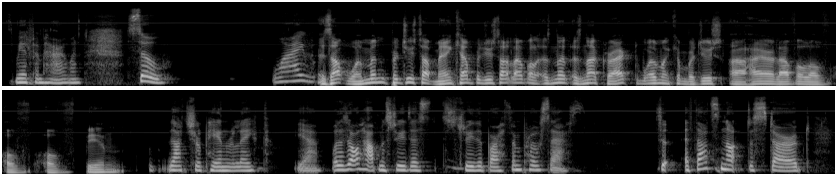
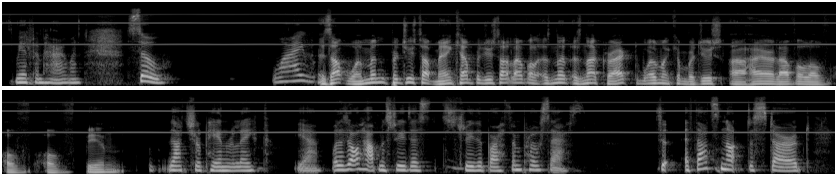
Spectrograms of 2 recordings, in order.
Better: first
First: high-pitched whine; faint; throughout; 8 kHz, 30 dB below the speech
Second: high-pitched whine; loud; throughout; 8 kHz, 7 dB below the speech

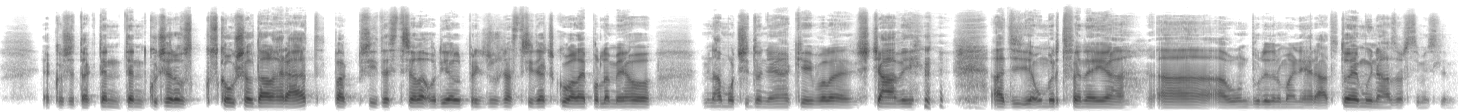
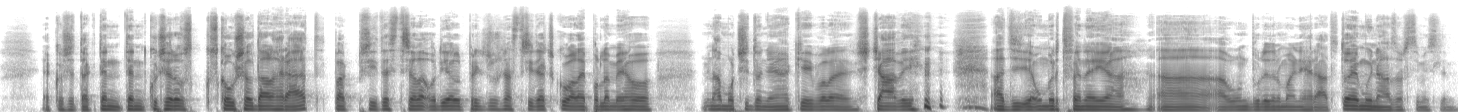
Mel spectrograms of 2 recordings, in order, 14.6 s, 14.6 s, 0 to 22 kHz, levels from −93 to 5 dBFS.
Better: second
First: thin; very; fading below 400 Hz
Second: none

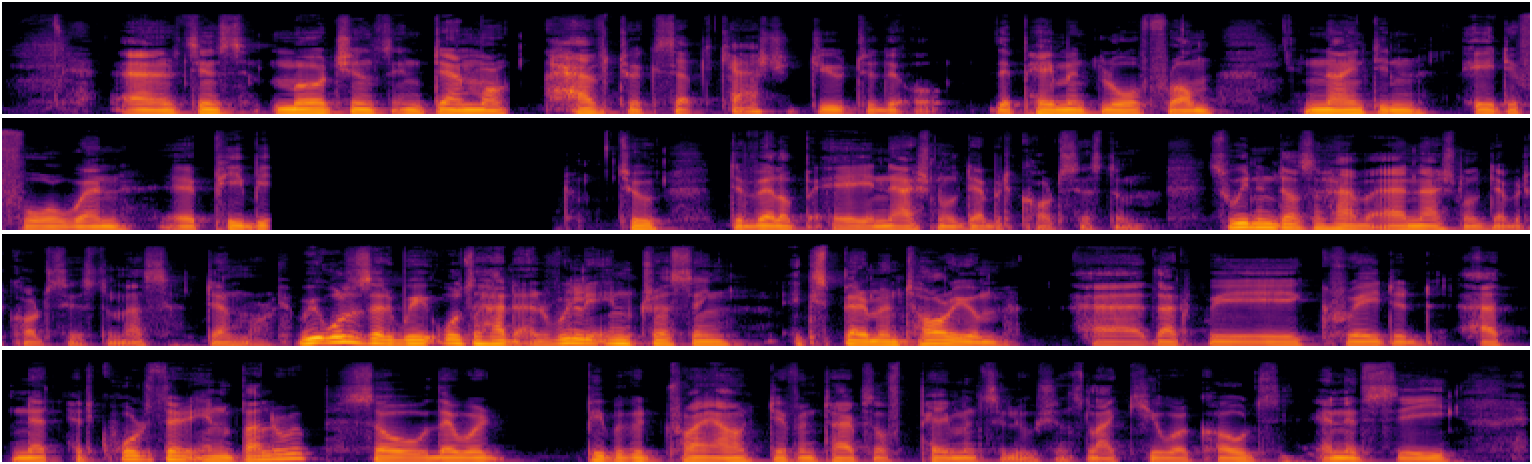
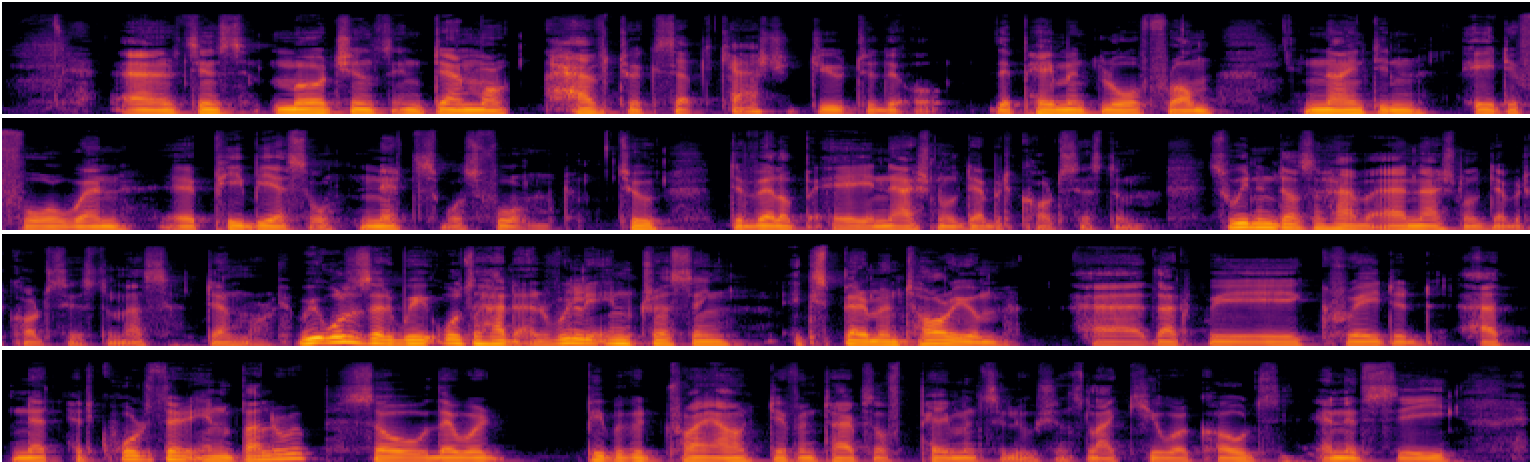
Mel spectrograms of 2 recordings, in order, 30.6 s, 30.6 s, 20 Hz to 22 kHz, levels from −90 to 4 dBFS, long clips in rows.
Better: second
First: audio cutting out; at 9 s for 1.5 s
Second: none

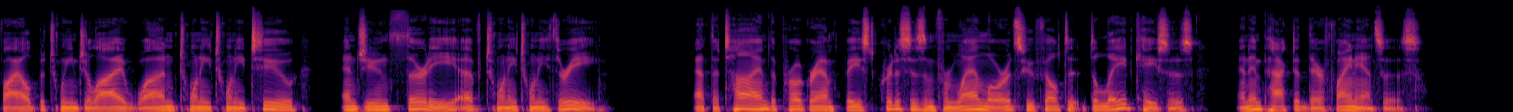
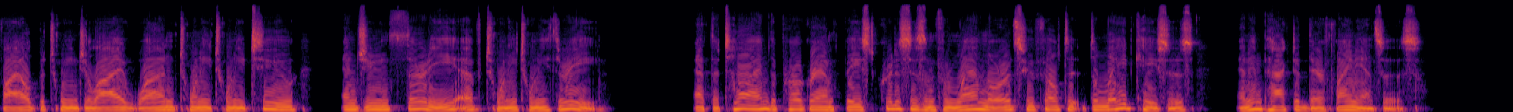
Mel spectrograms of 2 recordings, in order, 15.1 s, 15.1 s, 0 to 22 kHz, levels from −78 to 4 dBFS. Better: first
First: none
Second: distortion; slight; 16% of the sound clipped

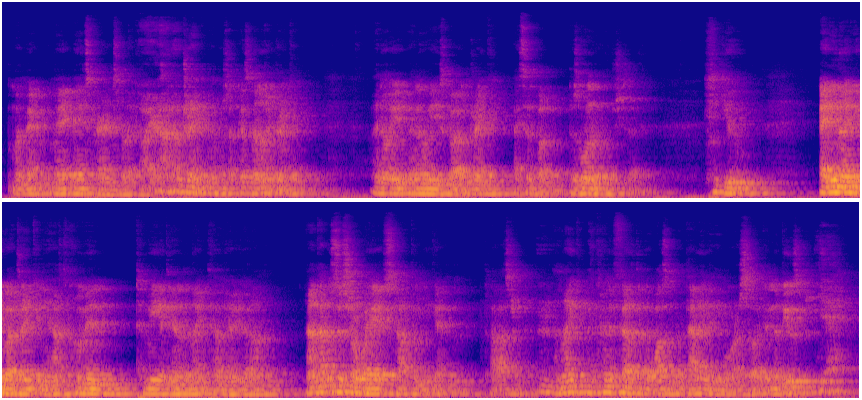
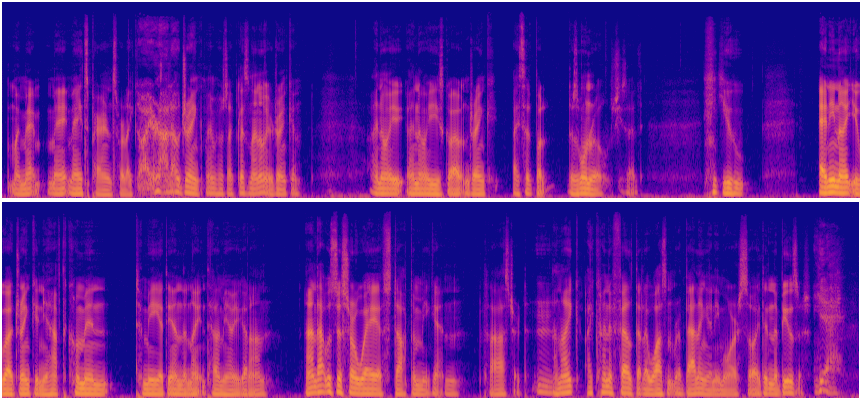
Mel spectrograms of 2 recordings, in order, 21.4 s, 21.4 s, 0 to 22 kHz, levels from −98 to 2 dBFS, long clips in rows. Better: second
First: off-mic speech; far // room echo; noticeable; dies away in 1 s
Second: none

